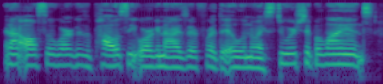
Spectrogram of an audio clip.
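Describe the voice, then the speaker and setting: Out-of-breath woman, low smooth voice, earnest webinar question. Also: steady tone, quick pace, a little mellow. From Chicago. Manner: earnest, explains at length with many ums. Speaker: audience member asking a question.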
